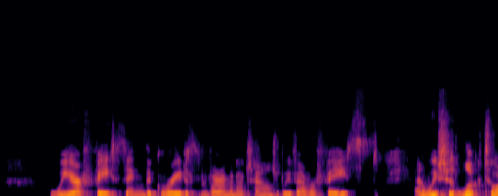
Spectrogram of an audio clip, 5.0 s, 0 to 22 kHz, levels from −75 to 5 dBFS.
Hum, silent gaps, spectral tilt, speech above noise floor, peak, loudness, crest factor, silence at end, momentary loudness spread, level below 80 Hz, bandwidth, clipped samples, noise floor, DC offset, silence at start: none; none; -5 dB/octave; 36 dB; -6 dBFS; -24 LUFS; 18 dB; 0 s; 11 LU; -74 dBFS; 10 kHz; under 0.1%; -60 dBFS; under 0.1%; 0.5 s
